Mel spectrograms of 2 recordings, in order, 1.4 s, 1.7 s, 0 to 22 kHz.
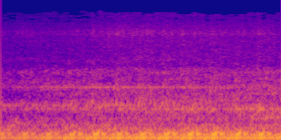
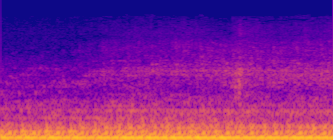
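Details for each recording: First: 1992 S10 Blazer idling on a cold day after new plug wires cured a multi-cylinder misfire: a smooth, quiet engine with a light, quick puffing rattle in the exhaust note; exhaust leak at the catalytic converter, exhaust smell noted. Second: 1992 S10 Blazer on a cold day after new plug wires (number 5 was bad) fixed a bad multi-cylinder misfire: a low, steady, even idle with no stumbling and no check-engine light; normal idle.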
